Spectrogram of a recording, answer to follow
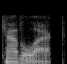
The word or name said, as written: Cadillac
